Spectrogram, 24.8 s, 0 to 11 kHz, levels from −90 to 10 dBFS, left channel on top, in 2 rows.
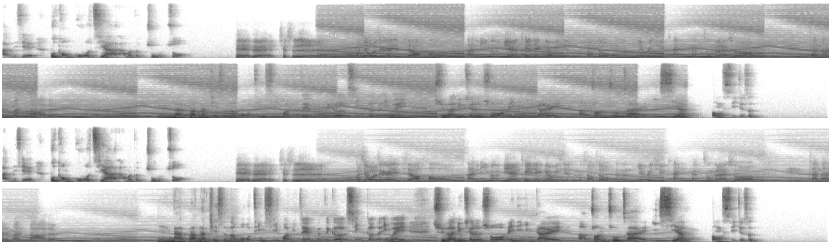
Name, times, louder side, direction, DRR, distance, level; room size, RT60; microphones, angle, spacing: voice 1, 0.0-2.7 14.7-23.7, right 3 dB, 75° right, 1.4 m, -21 dB
voice 2, 3.5-5.0 5.3-13.3, equal, ahead, 0.8 m, -27 dB
sound 1, 4.7-22.7, left 6 dB, 60° left, 0.4 m, -23 dB
6.9 x 5.8 x 6.2 m
head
